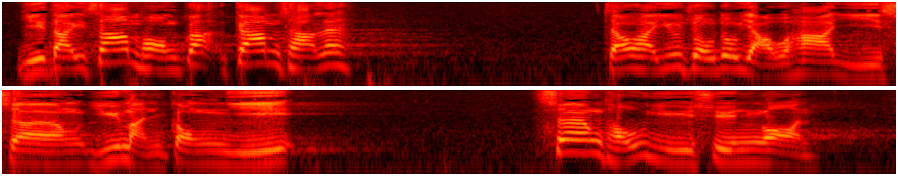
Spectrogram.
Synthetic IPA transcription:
jiː˨˩t̪ɐ˨jsaː˥mhɔː˨˩ŋ˥kaː˥mt͡sʰaː˧t̚lɛː˥ | t͡sɐ˨whɐ˨jːiː˧wt͡so˨wt̪o˧wjɐ˨˩wɦaː˨jiː˨˩sœː˨˩ŋjyː˨˧mɐ˨˩nkʊ˨ŋjiː˨˧ | sœː˥ŋt̪ʰo˨˥wjyː˨syː˧nŋɔː˧n

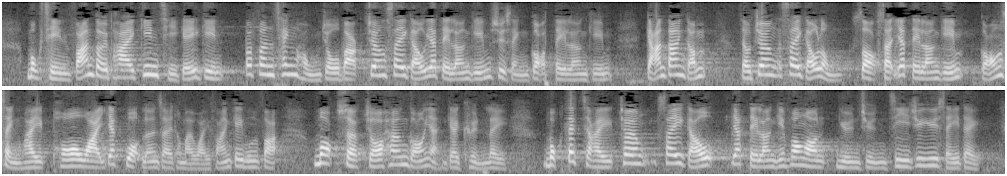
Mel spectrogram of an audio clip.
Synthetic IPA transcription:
mʊ˨k̚t͡sʰiː˨˩nfaː˨˥nt̪ɵ˨˧ɥpʰaː˧jkiː˥nt͡sʰiː˨˩ke˨˥jkiː˧npɐ˥t̚fɐ˥nt͡sʰɪ˥ŋɦʊ˨˩ŋt͡so˨wpaː˨k̚t͡ʃœː˥ŋsɐ˥jkɐ˨˥wjɐ˥t̚t̪e˨jlœː˨˧ŋkiː˨˥msyː˧t̚sɪ˨˩ŋkɔː˧k̚t̪e˨jlœː˨˧ŋkiː˨˥m | kaː˨˥nt̪aː˥nkɐ˨˥m | t͡sɐ˨wt͡ʃœː˥ŋsɐ˥jkɐ˨˥wlʊ˨˩ŋsɔː˨k̚sɐ˨t̚jɐ˥t̚t̪e˨jlœː˨˧ŋkiː˨˥mkɔː˨˥ŋsɪ˨˩ŋɦɐ˨jpʰɔː˧waː˨jjɐ˥t̚kʷɔː˧k̚lœː˨˧ŋt͡sɐ˧jt̪ʰmaː˨˩wɐ̰˨˩jfaː˨˥nke˥jpuː˨˥nfaː˧t̚ | mɔː˥k̚sœː˧k̚t͡sɔː˨˥hœː˥ŋkɔː˨˥ŋjɐ˨˩nkɛː˧kʰyː˨˩nle˨j | mʊ˨k̚t̪ɪ˥k̚t͡sɐ˨whɐ˨jt͡ʃœː˥ŋsɐ˥jkɐ˨˥wjɐ˥t̚t̪e˨jlœː˨˧ŋk̬iː˨˥nfɔː˥ŋɔː˧njyː˨˩nt͡ʃʰyː˨˩nt͡siː˧t͡ʃyː˥ɥyː˥se˨˥jt̪e˨j

